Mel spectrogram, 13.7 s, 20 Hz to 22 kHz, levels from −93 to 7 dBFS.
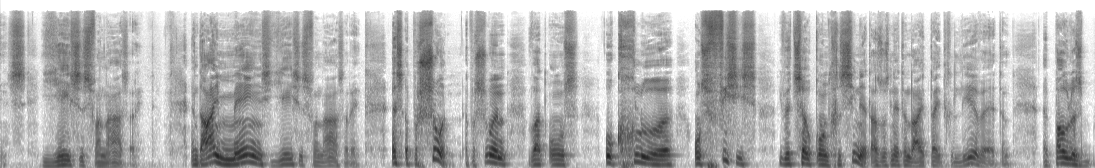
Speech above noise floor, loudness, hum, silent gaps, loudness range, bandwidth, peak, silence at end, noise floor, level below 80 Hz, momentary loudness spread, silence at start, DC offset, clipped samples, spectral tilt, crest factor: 21 dB; -18 LUFS; none; none; 3 LU; 17 kHz; -2 dBFS; 0.1 s; -40 dBFS; -46 dBFS; 17 LU; 0.05 s; under 0.1%; under 0.1%; -3.5 dB/octave; 18 dB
